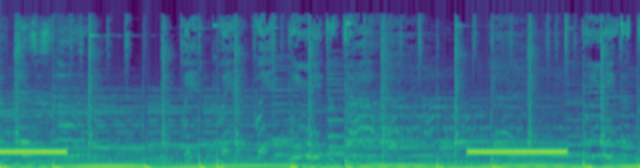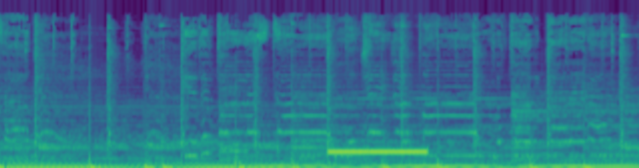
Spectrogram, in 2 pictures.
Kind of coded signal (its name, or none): telephone call progress tone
